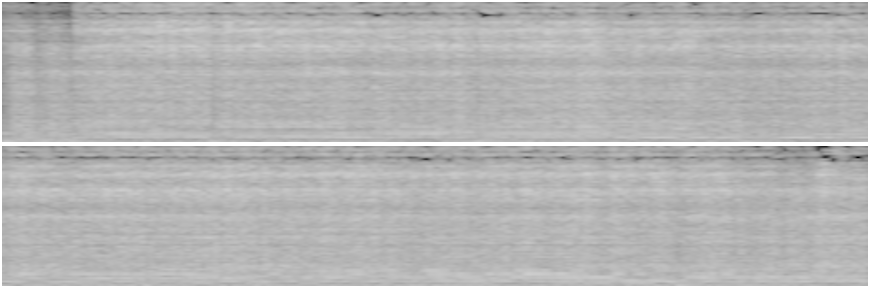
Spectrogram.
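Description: Electric guitar played live and amplified: a steady, continuous stream of chords and sustained notes.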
